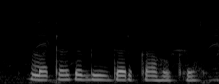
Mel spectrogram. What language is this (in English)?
Bhojpuri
